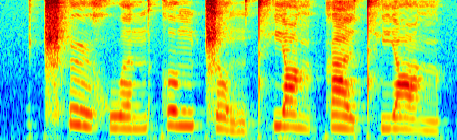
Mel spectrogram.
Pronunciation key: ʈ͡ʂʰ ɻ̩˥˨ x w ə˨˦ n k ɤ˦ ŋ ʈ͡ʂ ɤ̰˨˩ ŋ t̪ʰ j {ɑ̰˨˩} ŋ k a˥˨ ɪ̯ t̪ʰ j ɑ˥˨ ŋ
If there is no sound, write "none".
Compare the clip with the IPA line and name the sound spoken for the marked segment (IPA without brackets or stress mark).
ɑ˥˨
